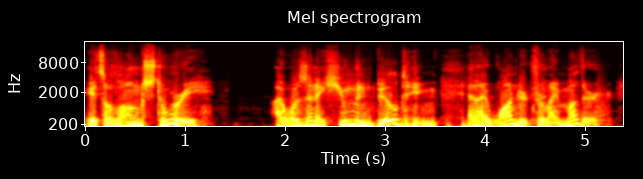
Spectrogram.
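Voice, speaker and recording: A man voicing a brooding lion, once a murdered human child, in a halting, mock-serious fan fiction reading. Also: fairly low pitch, very animated, a little mellow, slightly rough, dry recording. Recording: music behind the voice.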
